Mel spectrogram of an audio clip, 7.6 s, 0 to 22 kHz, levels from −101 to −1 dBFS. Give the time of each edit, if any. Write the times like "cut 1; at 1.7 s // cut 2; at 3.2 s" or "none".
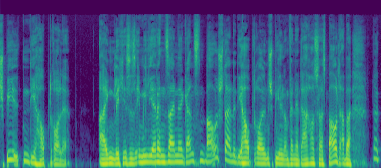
cut 1; at 3.1 s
